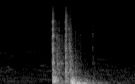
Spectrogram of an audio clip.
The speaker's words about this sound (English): Close the door. That was not a question.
